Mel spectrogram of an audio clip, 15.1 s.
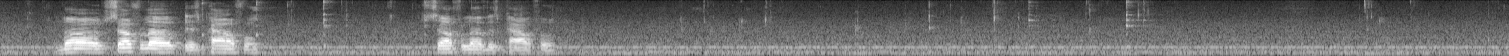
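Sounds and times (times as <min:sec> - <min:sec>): person chewing food: 0:02.8 - 0:04.2, 0:06.6 - 0:11.6, 0:13.6 - 0:15.0.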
